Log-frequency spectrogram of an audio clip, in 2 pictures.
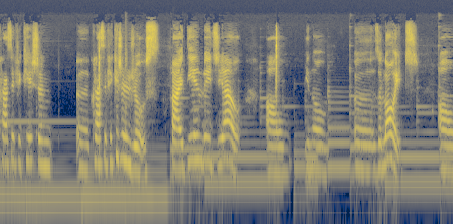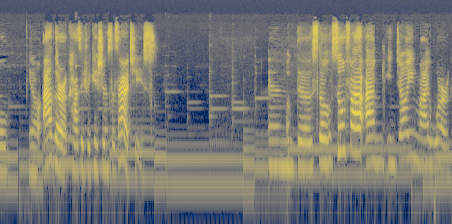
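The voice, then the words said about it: Non-native English accent. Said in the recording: “I've been not spoken English for a while, so forgive me for my accent”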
